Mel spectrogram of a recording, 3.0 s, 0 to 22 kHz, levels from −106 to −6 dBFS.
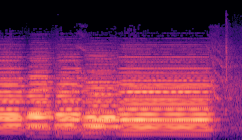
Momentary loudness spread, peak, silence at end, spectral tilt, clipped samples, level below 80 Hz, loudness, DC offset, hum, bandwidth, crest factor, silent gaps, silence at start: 3 LU; -10 dBFS; 0.15 s; -4 dB/octave; under 0.1%; -82 dBFS; -24 LUFS; under 0.1%; none; 8.2 kHz; 14 dB; none; 0 s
